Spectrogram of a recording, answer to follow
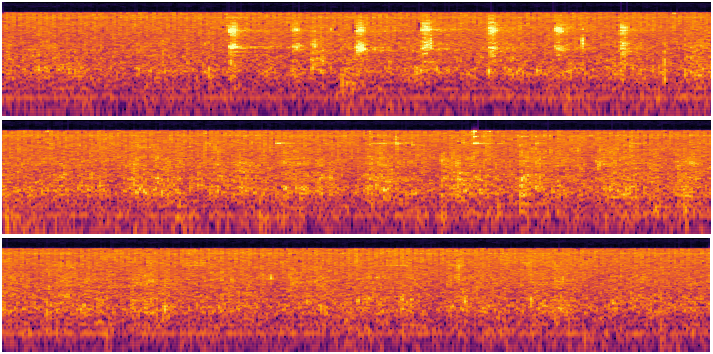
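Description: Faint hoofbeats of a ridden horse moving around an indoor arena on sand footing, with a run of sharper clicks in the first few seconds.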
